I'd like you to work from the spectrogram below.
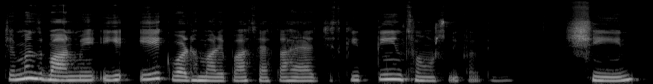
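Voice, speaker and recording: Pakistani-accented woman, language teacher, slow deliberate delivery, repeats each word twice, mid-pitched voice. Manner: drawn-out, carefully spelled-out words, glossing each in Urdu.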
